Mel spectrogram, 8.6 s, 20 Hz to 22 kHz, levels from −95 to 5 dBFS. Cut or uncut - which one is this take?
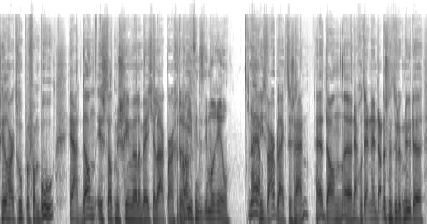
cut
